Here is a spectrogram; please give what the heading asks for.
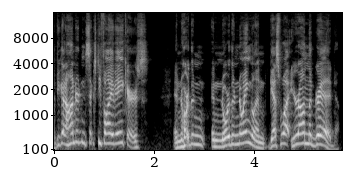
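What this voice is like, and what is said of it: New England (Vermont) accent. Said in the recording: “Can I do a New Englander rant ... I'll do my accent. I never do my accent ... I'm from Vermont originally”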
